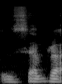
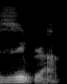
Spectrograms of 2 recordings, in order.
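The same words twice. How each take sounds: First: It is said with a British pronunciation. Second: It is said with an American pronunciation. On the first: "Zebra is the British uh, pronunciation" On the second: "American said zebra"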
